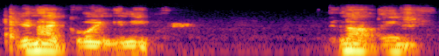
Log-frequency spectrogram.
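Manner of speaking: low, soft, ominous; low soft possessive warning; blocking Sag. Retold or imitated. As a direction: block the door with quiet menace. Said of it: "Sag is standing in front of the door".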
